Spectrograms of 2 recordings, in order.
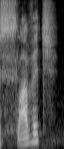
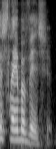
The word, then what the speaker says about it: Slamovich: a winner to Jordan Jordan Grace and Masha Slavic. Wait, hold on. Hold on. What? I said it right. I said it right. I said it right. Masha Masha Slamovich.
